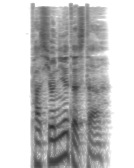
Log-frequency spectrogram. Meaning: inflection of passioniert: 1. strong/mixed nominative masculine singular superlative degree 2. strong genitive/dative feminine singular superlative degree 3. strong genitive plural superlative degree
- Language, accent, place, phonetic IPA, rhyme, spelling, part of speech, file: German, Germany, Berlin, [pasi̯oˈniːɐ̯təstɐ], -iːɐ̯təstɐ, passioniertester, adjective, De-passioniertester.ogg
